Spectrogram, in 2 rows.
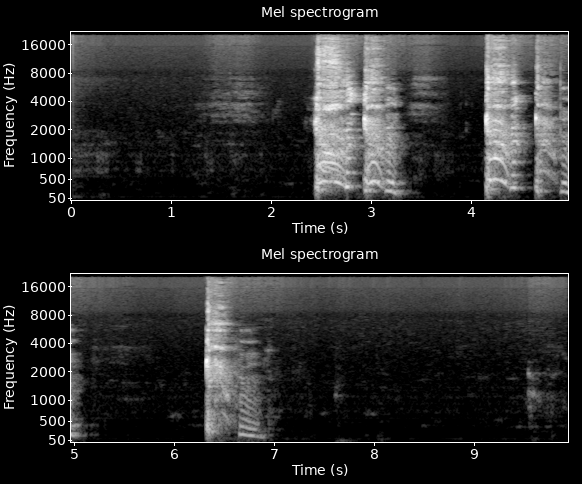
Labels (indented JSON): {
  "expert_labels": [
    {
      "quality": "good",
      "cough_type": "unknown",
      "dyspnea": false,
      "wheezing": false,
      "stridor": false,
      "choking": false,
      "congestion": false,
      "nothing": true,
      "diagnosis": "healthy cough",
      "severity": "pseudocough/healthy cough"
    }
  ],
  "age": 31,
  "gender": "male",
  "respiratory_condition": true,
  "fever_muscle_pain": true,
  "status": "symptomatic"
}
